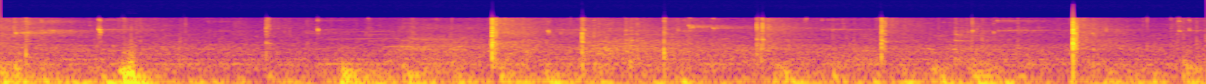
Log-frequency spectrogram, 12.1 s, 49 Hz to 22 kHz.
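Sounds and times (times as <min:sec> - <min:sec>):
low rumble of sports hall: 0:00.0 - 0:12.0
racket hitting shuttlecock: 0:04.9 - 0:06.9, 0:07.6 - 0:07.9, 0:08.8 - 0:09.1, 0:10.7 - 0:11.9.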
